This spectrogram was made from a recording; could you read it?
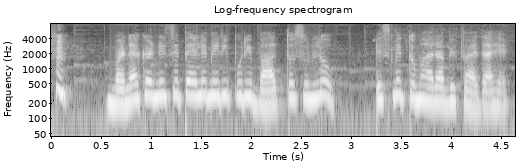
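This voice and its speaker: A woman's voice: a little high, moderate pace, mellow, lightly acted. A woman voicing a witch disguised as a bold young woman in a cartoon, coaxing and insistent. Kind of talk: Hindi cartoon story voice acting. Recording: background music.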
